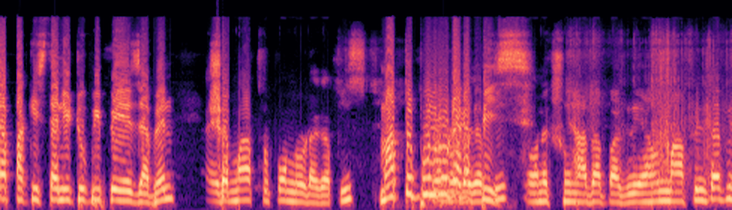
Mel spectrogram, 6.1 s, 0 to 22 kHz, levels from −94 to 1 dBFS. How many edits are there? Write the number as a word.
two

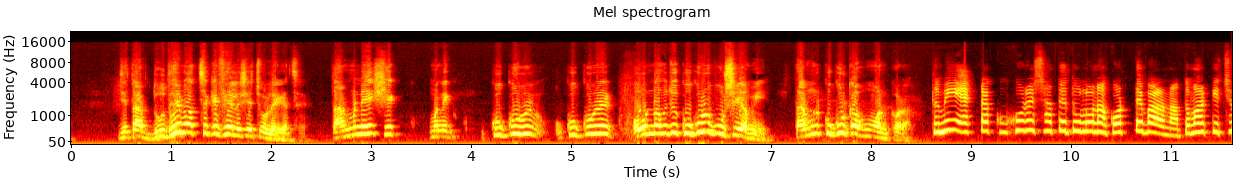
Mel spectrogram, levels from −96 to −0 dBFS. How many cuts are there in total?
one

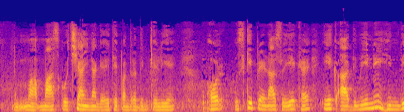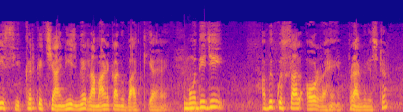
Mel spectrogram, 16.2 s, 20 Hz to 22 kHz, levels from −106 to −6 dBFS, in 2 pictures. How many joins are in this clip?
one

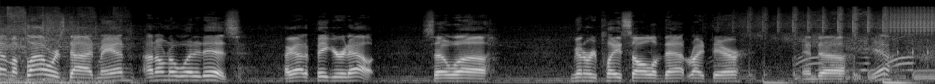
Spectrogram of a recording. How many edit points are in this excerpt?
zero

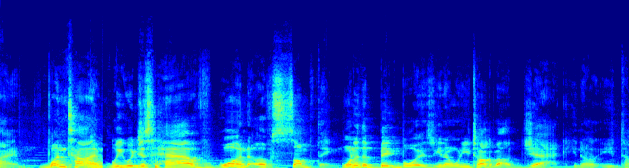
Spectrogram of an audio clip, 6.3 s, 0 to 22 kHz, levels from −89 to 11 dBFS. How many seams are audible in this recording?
two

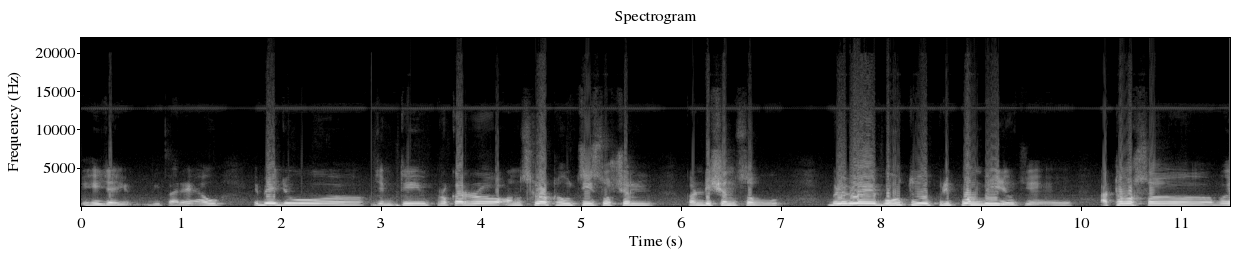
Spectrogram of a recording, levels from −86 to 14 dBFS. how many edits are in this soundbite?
zero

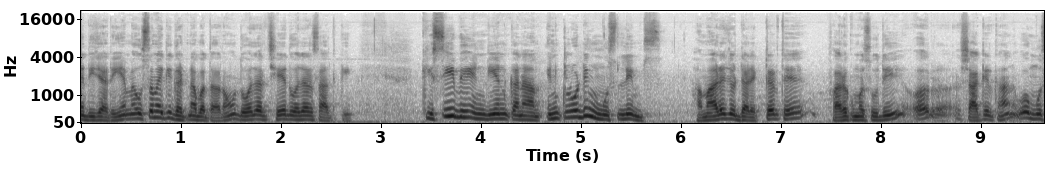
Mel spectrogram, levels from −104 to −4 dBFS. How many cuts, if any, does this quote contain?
zero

